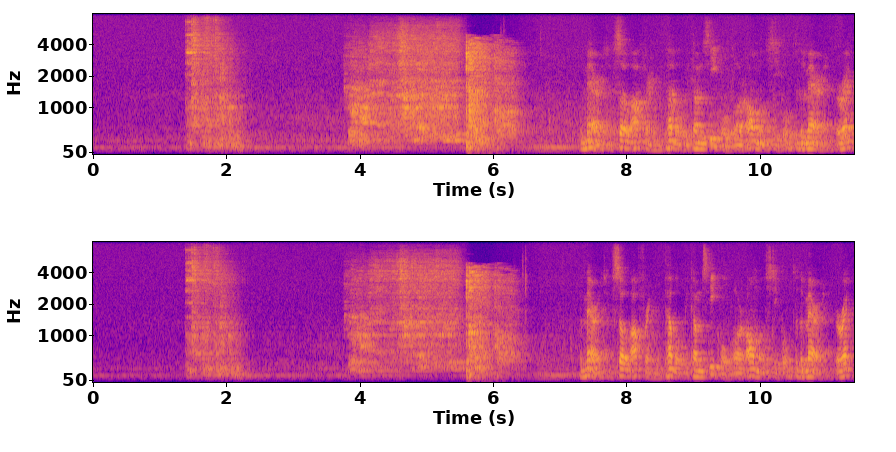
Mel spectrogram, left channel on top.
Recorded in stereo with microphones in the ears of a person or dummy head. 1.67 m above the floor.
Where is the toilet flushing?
25° left (ahead or behind), 3 m.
